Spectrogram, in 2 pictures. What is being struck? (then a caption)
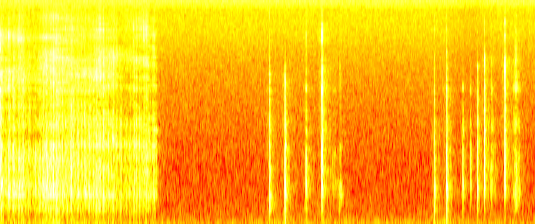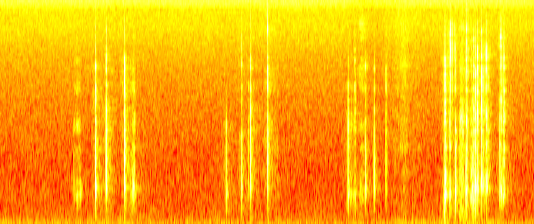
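Small cardboard box with textured paper finish. Long red acrylic nails tap and scratch the lid and sides of a small, apparently hollow red box with a linen-textured paper/cardboard finish, held in the hands. A dense scratchy rustle opens the clip, followed by scattered clusters of sharp, dry clicking taps over quiet, and a short burst of scratching near the end.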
